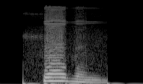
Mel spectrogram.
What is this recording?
Seven - circuit bent from a child's teaching aid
